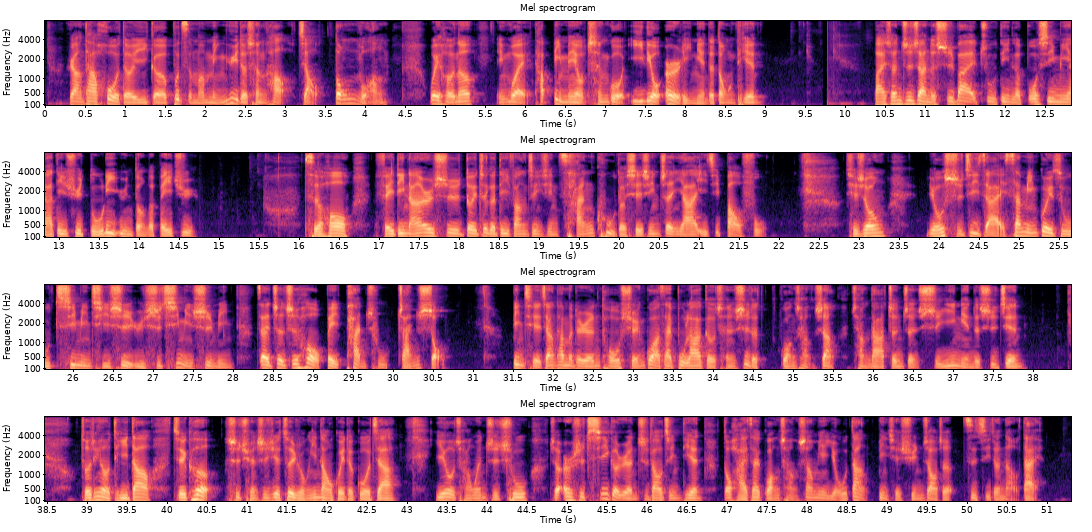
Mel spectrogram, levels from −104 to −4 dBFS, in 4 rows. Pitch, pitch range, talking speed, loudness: 105 Hz, 95-120 Hz, 225 characters per minute, -17 LUFS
